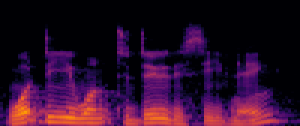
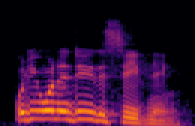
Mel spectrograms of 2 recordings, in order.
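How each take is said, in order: First: Every word is said fully and separately. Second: "Want to" is squeezed into "wanna". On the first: The speaker calls it wrong. "sounding a bit like robotic" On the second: The speaker calls it right. "you can just say, what do you wanna?"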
